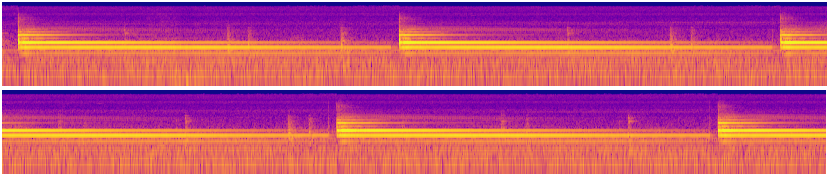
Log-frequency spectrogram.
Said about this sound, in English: A real clock would sound more, well, realistic, I grant you, but this isn't bad for a little app.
